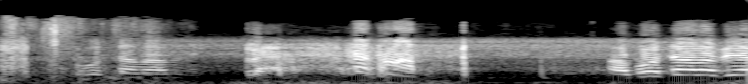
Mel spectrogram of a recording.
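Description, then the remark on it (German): Crackly, band-limited voices come over a walkie-talkie at a front line in short bursts, with brief gaps of static hiss between transmissions. The radio chatter is clear, though the words are tinny and compressed. “Also die nennen also auf dem Walkie-Talkie heißt es, die sprechen richtig, sind richtig intelligent.”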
